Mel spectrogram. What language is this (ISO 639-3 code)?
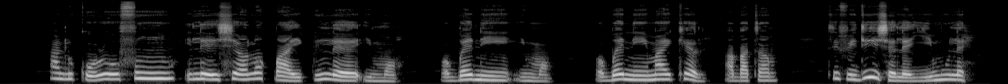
yor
